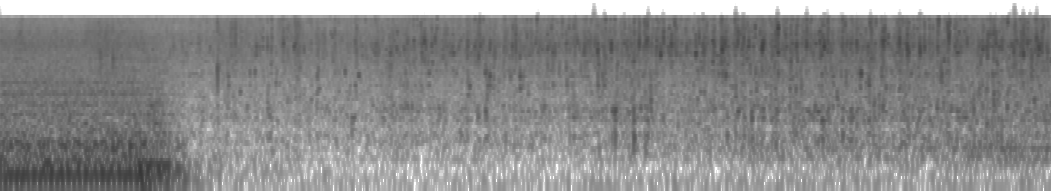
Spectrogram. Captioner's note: water flowing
